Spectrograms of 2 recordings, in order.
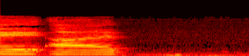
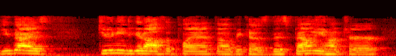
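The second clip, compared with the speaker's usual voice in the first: ordinary delivery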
